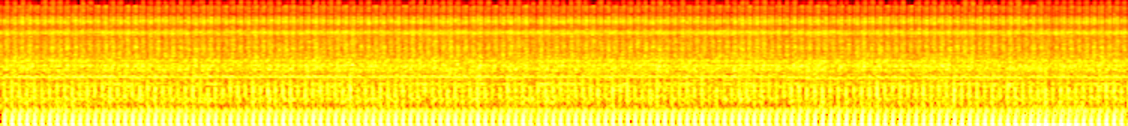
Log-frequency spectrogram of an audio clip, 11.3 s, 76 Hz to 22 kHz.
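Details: Gravely single-cylinder engine after first start following gas tank install and new battery terminal: steady thumping around 200 beats a minute, fairly even but rich-sounding, running on choke; choke later turned fully off and it runs all right.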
